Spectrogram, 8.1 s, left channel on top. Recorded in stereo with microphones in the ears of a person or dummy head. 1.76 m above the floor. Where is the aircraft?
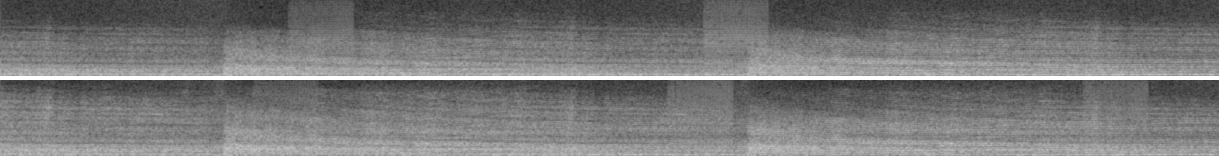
50° right (ahead or behind); by 8.2 s 25° right (ahead or behind).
